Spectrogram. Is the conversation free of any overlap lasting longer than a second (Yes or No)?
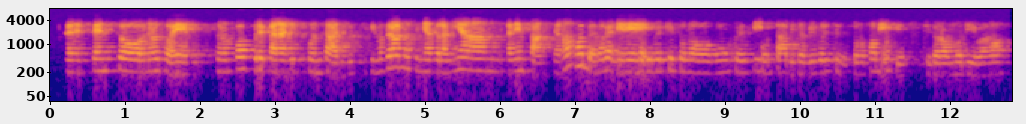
Yes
